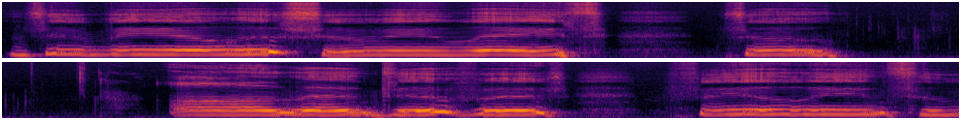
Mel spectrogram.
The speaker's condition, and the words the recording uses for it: ALS (motor neuron disease). It has become more difficult for me to talk. The muscles in my face are weaker.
